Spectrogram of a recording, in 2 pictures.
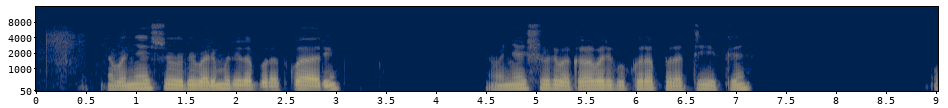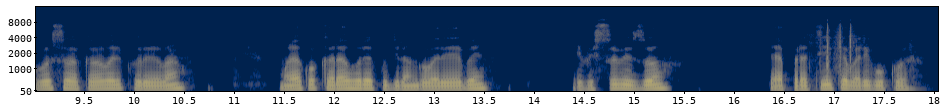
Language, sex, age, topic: Kinyarwanda, male, 25-35, education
